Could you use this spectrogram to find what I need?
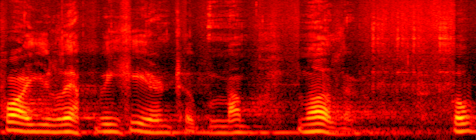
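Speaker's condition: Cerebral palsy; present from birth

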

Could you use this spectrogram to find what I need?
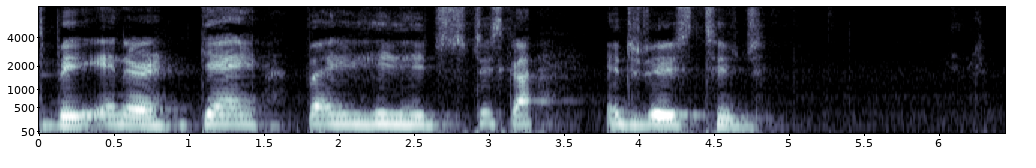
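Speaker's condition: Cerebral palsy; congenital

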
